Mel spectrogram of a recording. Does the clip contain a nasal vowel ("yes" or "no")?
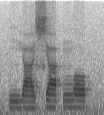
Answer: no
